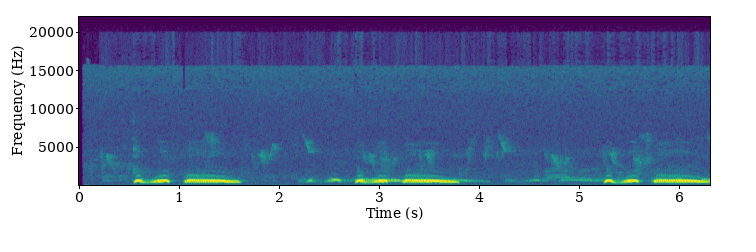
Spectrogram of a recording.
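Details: Spotted dove cooing, used for daily training of newly caught and decoy doves: a short wavering double note, then a long, drawn-out, falling coo, repeated three times in steady phrases.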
